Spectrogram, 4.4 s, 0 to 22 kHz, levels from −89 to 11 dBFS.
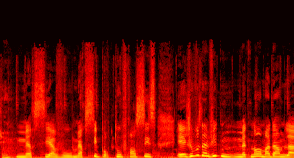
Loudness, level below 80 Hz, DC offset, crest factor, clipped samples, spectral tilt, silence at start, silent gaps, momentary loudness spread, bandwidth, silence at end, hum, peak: -24 LUFS; -48 dBFS; under 0.1%; 16 dB; under 0.1%; -4.5 dB/octave; 0 s; none; 5 LU; 16.5 kHz; 0 s; none; -8 dBFS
